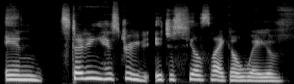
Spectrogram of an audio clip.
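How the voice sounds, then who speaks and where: A woman's voice: medium pitch, lively intonation, normal speed, mellow, no room sound, clean studio sound. A woman guest chatting casually and thoughtfully, feeling her way through her phrases. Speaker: podcast guest, theatre artist. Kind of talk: casual discussion.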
